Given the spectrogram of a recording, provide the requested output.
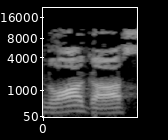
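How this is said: The word is said with a Greek-style pronunciation. The speaker calls it right. "if you probably pronounce it right"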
